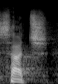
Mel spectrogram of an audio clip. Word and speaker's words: sach: where Sat, truth, appears, it appears in a different pronunciation, which is Sach, but it's an evolution. It's probably more like a dialectic thing in the north of India, and it means the same, means truth.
